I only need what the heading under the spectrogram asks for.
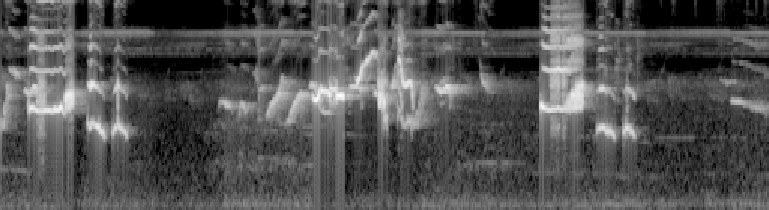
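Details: Black-breasted oriental magpie-robin singing vigorously. Bursts of rich whistles and scratchy notes are repeated with short gaps, including a long, tumbling run of varied high phrases in the middle.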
